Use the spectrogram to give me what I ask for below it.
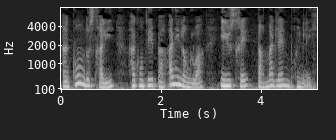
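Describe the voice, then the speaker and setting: A woman narrating a children's storybook, expressive and gentle. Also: mid-range voice, moderate pace, husky.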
